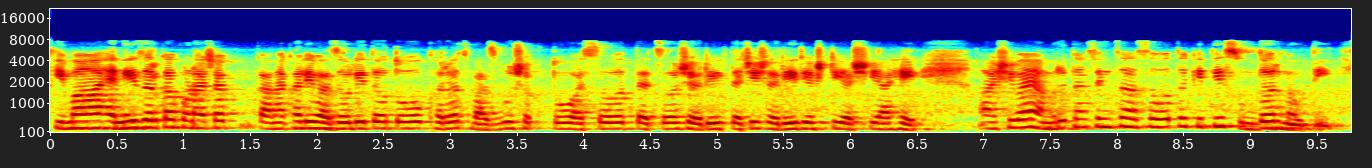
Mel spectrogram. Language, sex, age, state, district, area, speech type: Marathi, female, 45-60, Maharashtra, Pune, urban, spontaneous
